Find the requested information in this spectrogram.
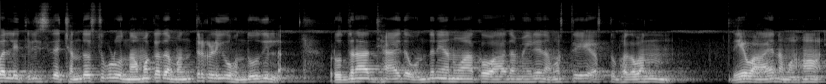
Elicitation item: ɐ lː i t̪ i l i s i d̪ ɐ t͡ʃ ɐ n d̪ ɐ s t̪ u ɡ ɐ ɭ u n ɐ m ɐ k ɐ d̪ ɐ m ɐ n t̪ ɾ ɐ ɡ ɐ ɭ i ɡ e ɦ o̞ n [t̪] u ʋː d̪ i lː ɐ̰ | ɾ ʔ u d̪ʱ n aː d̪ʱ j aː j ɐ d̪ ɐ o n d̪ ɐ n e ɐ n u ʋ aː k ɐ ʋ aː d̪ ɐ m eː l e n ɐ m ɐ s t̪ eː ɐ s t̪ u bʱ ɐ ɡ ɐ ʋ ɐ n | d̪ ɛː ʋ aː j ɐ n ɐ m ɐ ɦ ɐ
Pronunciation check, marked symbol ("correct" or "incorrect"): incorrect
